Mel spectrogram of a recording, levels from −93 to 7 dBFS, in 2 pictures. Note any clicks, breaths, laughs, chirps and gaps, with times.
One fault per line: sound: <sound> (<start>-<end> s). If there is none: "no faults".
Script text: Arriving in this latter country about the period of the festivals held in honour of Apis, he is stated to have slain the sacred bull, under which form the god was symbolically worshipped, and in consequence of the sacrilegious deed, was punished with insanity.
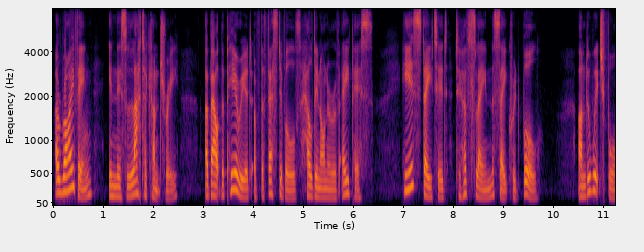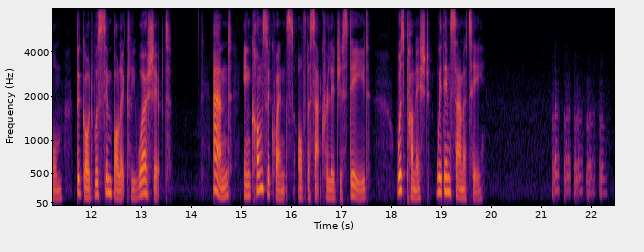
sound: laugh (21.2-22.3 s)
